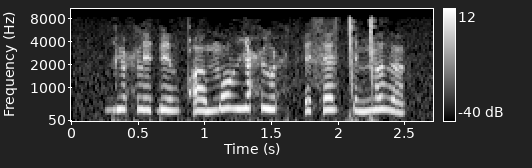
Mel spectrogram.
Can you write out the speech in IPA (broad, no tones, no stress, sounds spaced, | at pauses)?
ɡ yː ħ l e ɠ e v qʼ uː m ɔ ɣ i ħ l u ħ t͡sʼ e s ɛ z ǀ e ŋ͡ǀ ə ð œ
